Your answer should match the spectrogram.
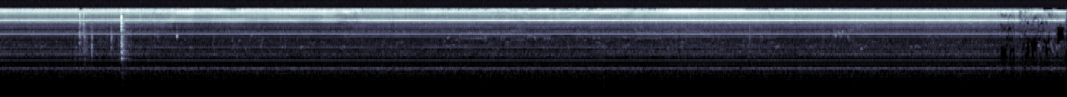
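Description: Near silence: faint room tone with a steady low electrical hum and one small click about a second in.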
